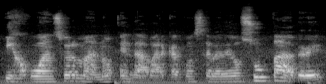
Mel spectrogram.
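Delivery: loud, fervent sermon delivery; preaching at full force. Acted. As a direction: call out the verses to the congregation. Preaches the next verses loudly. (predicando con fuerza y fervor)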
